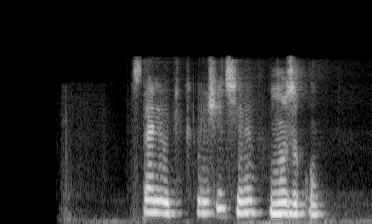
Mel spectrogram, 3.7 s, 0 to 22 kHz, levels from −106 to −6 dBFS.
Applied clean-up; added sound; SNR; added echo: neural mask model DeepFilterNet 3.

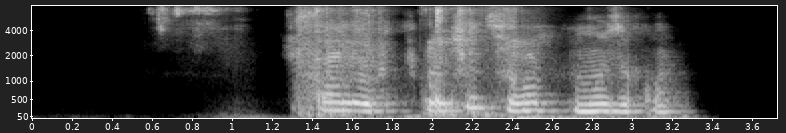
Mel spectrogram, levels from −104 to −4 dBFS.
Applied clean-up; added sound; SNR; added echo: neural mask model Resemble Enhance denoiser.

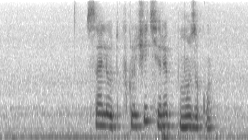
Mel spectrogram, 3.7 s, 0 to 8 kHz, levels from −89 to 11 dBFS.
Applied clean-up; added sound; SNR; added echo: none; none; none; none.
